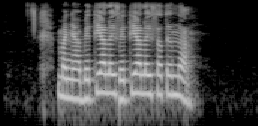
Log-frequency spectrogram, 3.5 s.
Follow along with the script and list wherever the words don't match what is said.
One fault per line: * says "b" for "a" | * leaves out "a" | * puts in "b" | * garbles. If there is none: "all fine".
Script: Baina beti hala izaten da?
* puts in "beti hala"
